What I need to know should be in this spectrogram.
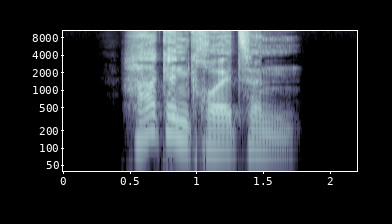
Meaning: dative plural of Hakenkreuz
- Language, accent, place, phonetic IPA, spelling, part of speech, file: German, Germany, Berlin, [ˈhaːkn̩ˌkʁɔɪ̯t͡sn̩], Hakenkreuzen, noun, De-Hakenkreuzen.ogg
